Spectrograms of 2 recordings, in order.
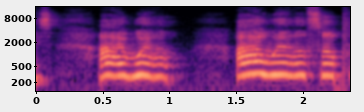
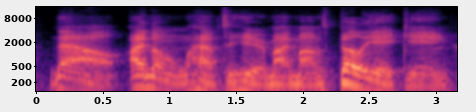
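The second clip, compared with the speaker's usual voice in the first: deep proud classmate. Acted. Rio telling Chikara about the scholarship, deep and proud. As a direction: announce it low and cocky.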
